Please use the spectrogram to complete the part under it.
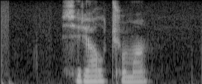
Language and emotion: Russian, neutral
